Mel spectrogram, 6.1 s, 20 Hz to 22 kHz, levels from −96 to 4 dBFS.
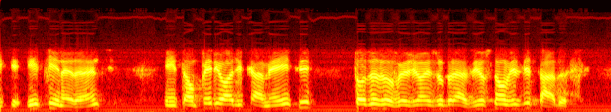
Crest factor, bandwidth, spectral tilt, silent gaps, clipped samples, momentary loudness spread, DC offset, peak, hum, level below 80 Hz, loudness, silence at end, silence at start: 12 dB; 12 kHz; -5.5 dB/octave; none; under 0.1%; 9 LU; 0.2%; -4 dBFS; 60 Hz at -55 dBFS; -58 dBFS; -14 LUFS; 0.25 s; 0 s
